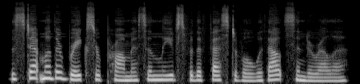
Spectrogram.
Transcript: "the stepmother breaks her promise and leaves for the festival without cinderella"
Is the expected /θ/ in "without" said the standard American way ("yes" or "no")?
yes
